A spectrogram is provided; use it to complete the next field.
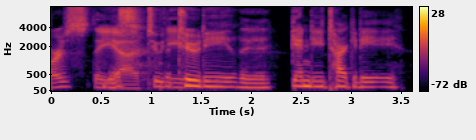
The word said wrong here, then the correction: Tartakovsky: or yes. – Tartakovsky. – Tartakovsky. I never pronounce it right.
